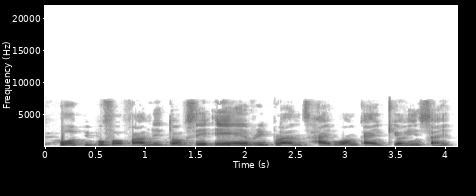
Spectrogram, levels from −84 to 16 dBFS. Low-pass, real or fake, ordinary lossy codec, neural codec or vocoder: 7.2 kHz; real; AAC, 48 kbps; none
